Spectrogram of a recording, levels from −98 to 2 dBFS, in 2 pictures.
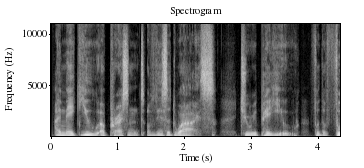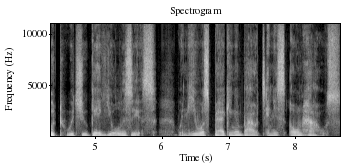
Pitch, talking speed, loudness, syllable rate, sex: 100 Hz, 185 wpm, -20 LUFS, 4.7 syllables/s, male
